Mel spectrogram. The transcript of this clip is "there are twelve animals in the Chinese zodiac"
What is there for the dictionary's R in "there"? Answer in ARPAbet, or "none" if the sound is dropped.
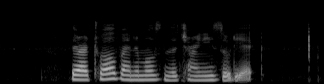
R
